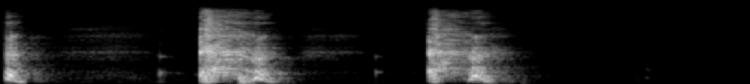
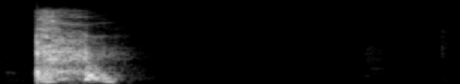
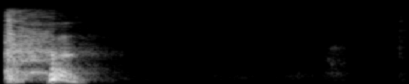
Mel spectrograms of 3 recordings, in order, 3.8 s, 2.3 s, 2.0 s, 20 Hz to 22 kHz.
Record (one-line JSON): {"three_cough_length": "3.8 s", "three_cough_amplitude": 28219, "three_cough_signal_mean_std_ratio": 0.34, "exhalation_length": "2.3 s", "exhalation_amplitude": 32767, "exhalation_signal_mean_std_ratio": 0.3, "cough_length": "2.0 s", "cough_amplitude": 30376, "cough_signal_mean_std_ratio": 0.3, "survey_phase": "beta (2021-08-13 to 2022-03-07)", "age": "45-64", "gender": "Male", "wearing_mask": "No", "symptom_none": true, "symptom_onset": "4 days", "smoker_status": "Never smoked", "respiratory_condition_asthma": false, "respiratory_condition_other": false, "recruitment_source": "REACT", "submission_delay": "3 days", "covid_test_result": "Negative", "covid_test_method": "RT-qPCR", "influenza_a_test_result": "Negative", "influenza_b_test_result": "Negative"}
